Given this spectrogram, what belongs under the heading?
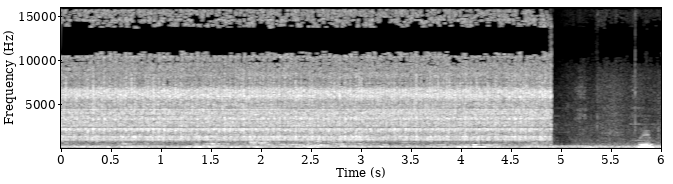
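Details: Open reduction and internal fixation of the fourth metacarpal fracture in a 30-year-old musician. Continuous high whirring from a powered surgical driver, stopping abruptly, while a lag screw is placed.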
